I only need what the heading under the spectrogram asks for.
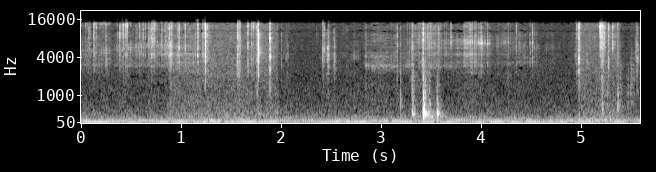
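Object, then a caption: Bar of soap cut with a blade. A utility-knife blade cuts and peels the outer layer off a solid glittery blue Nivea soap bar with a pink core, held in a hand with long red nails. It sounds like quiet scraping with soft crackly shaves and a few sharper bright cuts, one louder snap near the middle, over a low steady hum.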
